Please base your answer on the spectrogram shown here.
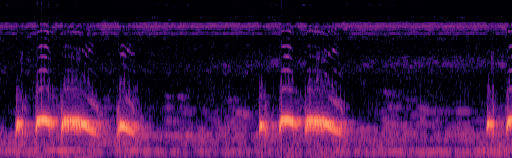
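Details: Spotted dove, known locally as derkuku or tekukur, giving its typical cooing call: two phrases of low hollow coos, a short note, a second, then a long drawn-out coo falling at the end, with a quiet pause between phrases.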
